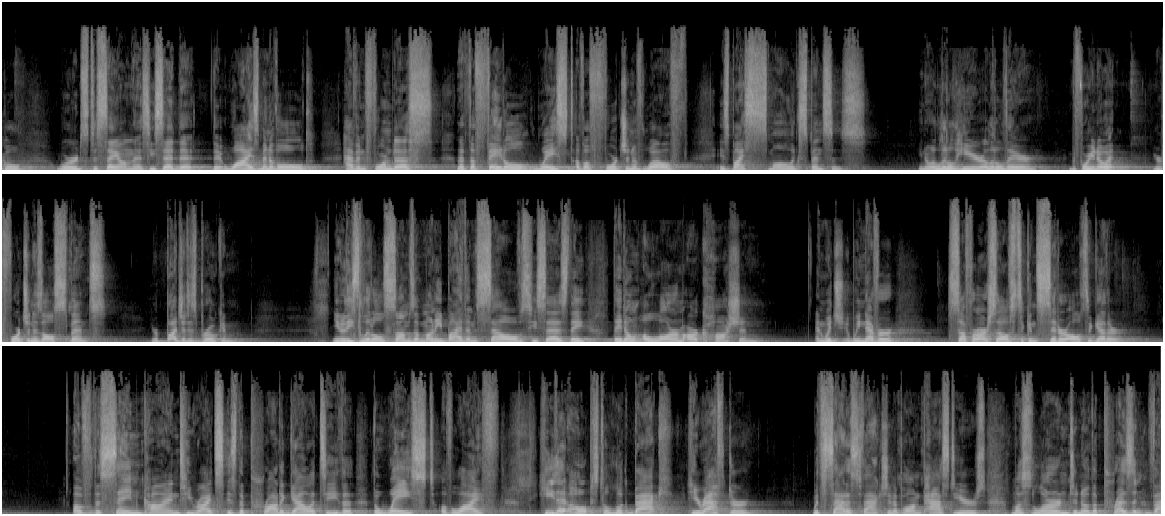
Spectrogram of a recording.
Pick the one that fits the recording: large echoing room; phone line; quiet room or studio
large echoing room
